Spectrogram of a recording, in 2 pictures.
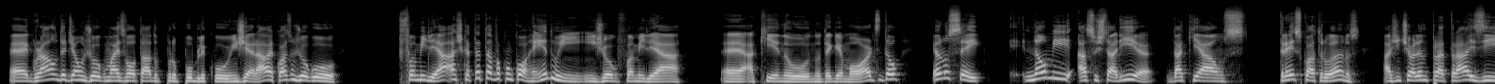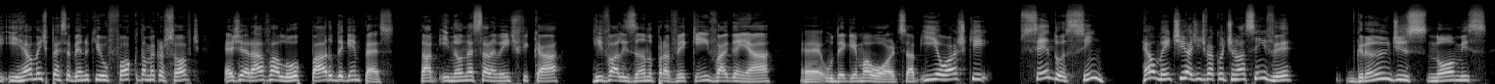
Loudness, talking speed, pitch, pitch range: -20 LUFS, 205 wpm, 180 Hz, 155-215 Hz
